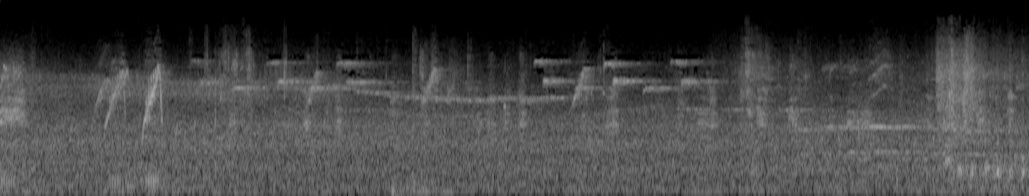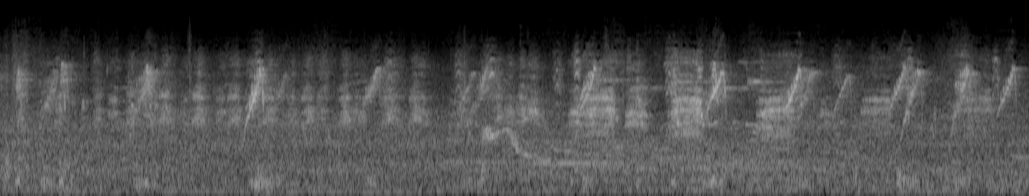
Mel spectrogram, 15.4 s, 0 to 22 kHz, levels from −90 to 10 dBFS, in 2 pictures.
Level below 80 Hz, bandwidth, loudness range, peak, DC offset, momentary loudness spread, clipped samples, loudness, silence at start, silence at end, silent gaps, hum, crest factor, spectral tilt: -58 dBFS; 16 kHz; 9 LU; -10 dBFS; under 0.1%; 12 LU; under 0.1%; -30 LUFS; 0 s; 0 s; none; none; 22 dB; -0.5 dB/octave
